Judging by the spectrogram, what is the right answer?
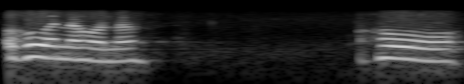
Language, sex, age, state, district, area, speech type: Marathi, female, 45-60, Maharashtra, Buldhana, rural, conversation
